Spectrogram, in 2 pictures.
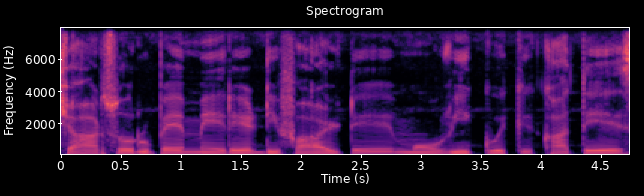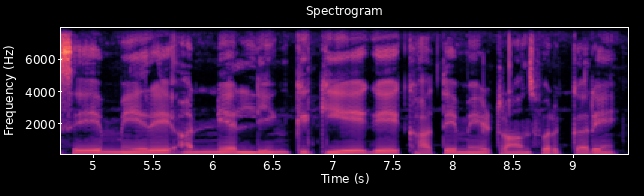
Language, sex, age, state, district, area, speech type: Hindi, male, 45-60, Rajasthan, Jaipur, urban, read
